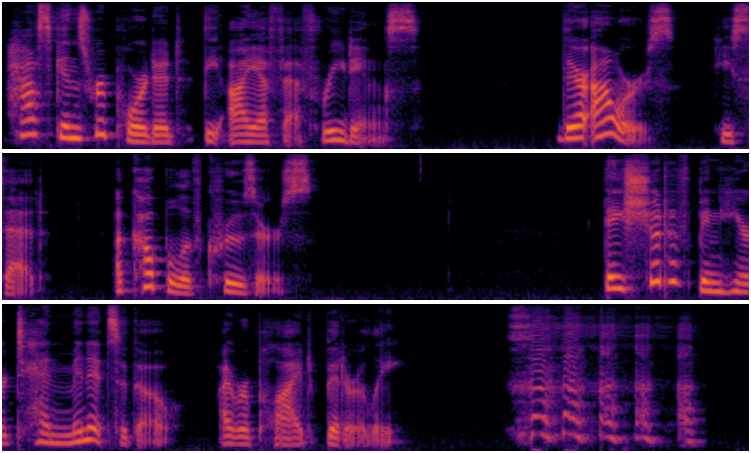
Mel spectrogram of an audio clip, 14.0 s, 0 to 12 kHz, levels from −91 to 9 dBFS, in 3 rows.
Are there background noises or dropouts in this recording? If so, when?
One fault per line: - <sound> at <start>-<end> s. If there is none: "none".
- laugh at 12.5-13.7 s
